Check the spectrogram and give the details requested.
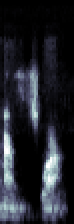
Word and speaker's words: Naswa: Berarti nggak pakai II, jadi bacanya Naswa.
